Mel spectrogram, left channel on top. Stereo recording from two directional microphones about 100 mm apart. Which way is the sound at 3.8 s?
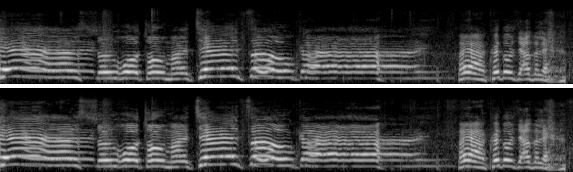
20° left (ahead or behind).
